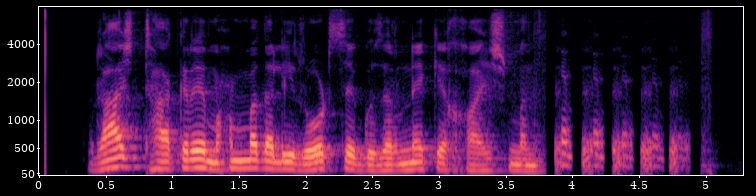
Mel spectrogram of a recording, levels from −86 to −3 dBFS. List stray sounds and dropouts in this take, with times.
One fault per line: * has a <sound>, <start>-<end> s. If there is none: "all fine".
* has a laugh, 3.9-4.9 s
